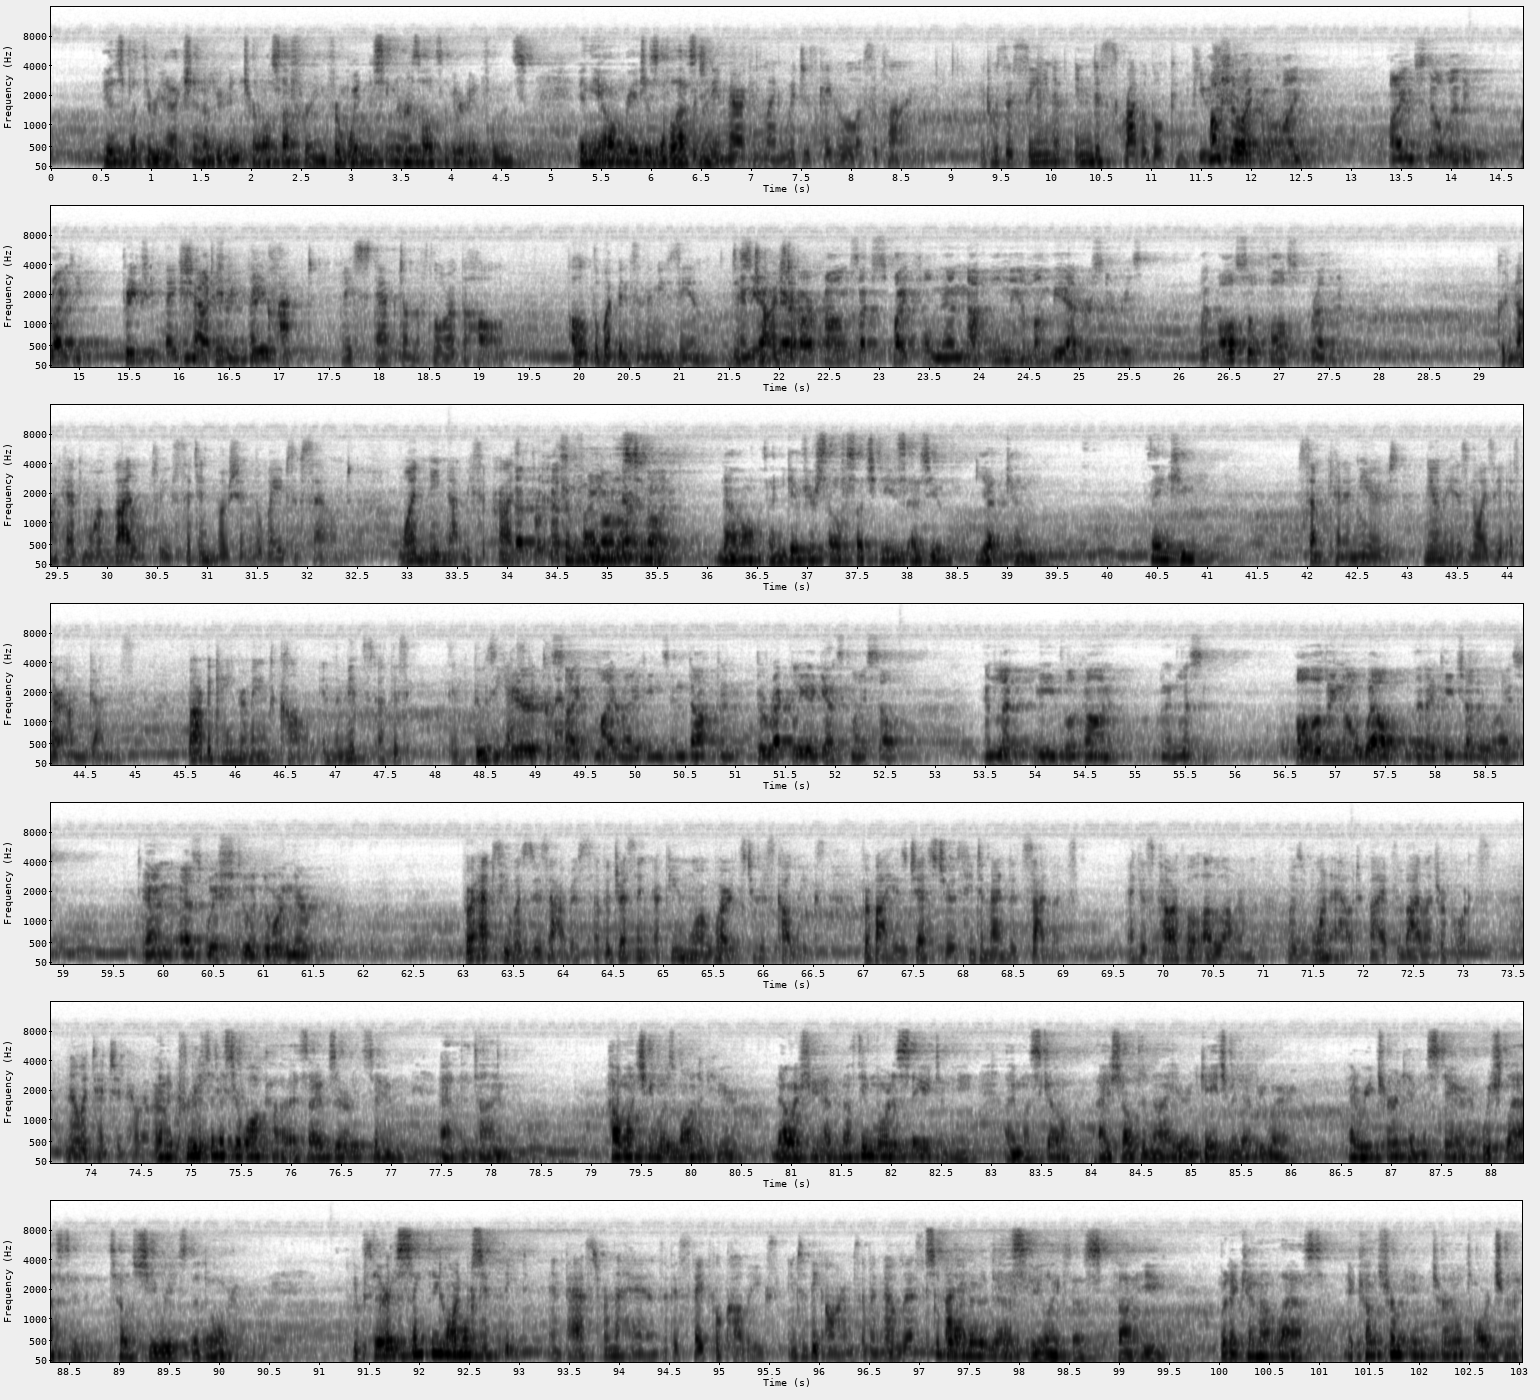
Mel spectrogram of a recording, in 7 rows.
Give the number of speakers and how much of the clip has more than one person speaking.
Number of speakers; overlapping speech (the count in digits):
3, about 9%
